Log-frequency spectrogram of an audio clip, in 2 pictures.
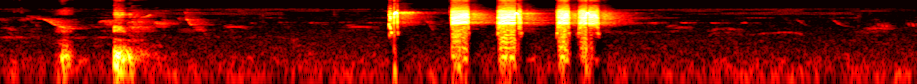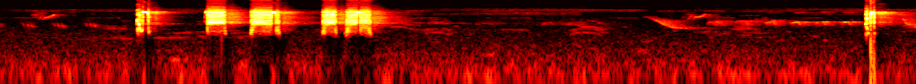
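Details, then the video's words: Black francolin in Sindh, Pakistan: two loud phrases, each of four to five harsh, rasping, broadband notes in quick succession, spaced about five seconds apart. Faint thin chirps are scattered between them against an otherwise quiet background. "Kala Teeter"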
